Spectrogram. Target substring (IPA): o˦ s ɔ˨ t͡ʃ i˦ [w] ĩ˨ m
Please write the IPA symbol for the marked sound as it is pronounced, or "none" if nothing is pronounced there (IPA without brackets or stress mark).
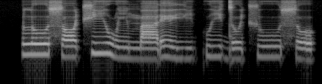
w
